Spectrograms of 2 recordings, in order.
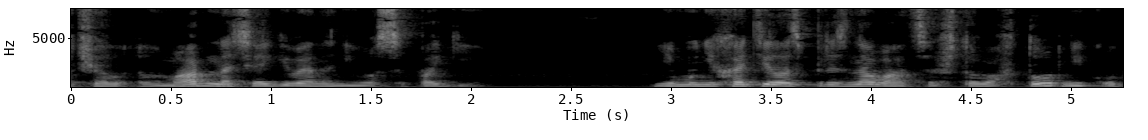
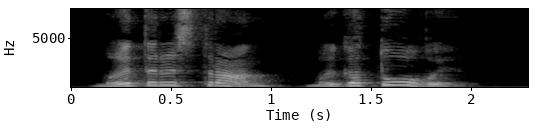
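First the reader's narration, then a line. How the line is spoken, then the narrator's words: Shouted. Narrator (Russian): крикнул Элмар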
